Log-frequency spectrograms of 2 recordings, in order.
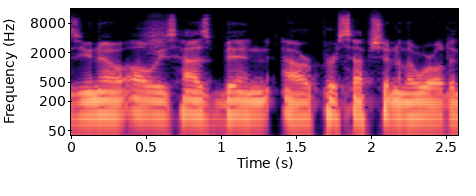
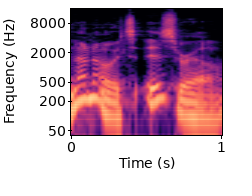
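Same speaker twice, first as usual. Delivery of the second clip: proud voice; 2 semitones higher than usual. Retelling a phone call, answering where the number is from: retelling a proud reply. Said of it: "Proudly, I said".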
